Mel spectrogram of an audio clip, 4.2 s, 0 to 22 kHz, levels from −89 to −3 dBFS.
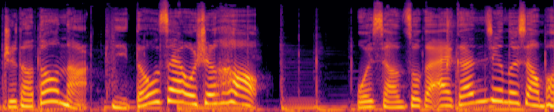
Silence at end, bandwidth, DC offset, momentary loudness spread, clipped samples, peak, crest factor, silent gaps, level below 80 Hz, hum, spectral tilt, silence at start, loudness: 0 s; over 20 kHz; under 0.1%; 16 LU; under 0.1%; -4 dBFS; 14 dB; none; -42 dBFS; none; -4.5 dB/octave; 0 s; -17 LUFS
